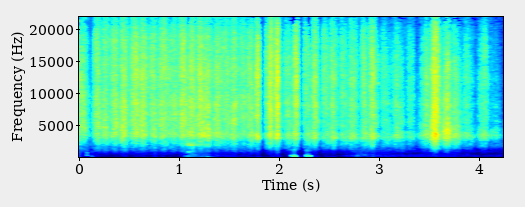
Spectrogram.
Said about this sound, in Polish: Tak brzmią nasiona, które dostaną wraz z podwójnym świątecznym wydaniem tygodnika powszechnego nasi czytelnicy. Nasiona Łąki. Nasiona łąki, konkol polny, len zwyczajny, mak polny, miłek letni, rumianek pospolity, wyka kosmata, koper ogrodowy,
